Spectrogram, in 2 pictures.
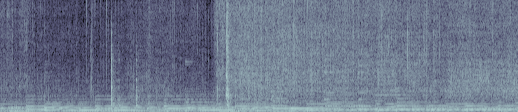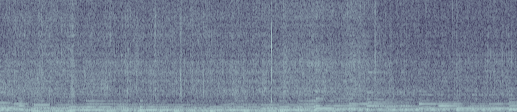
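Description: Egg and bread frying in a nonstick pan, a steady sizzle that grows much louder about three seconds in, with one sharp click as it does. Soft background music plays under it.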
